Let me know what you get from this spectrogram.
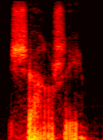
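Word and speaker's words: chargée: at the end of chargé. Okay, so it will be the feminine form. You don't pronounce it because phonetically it doesn't exist, but you need to write it.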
